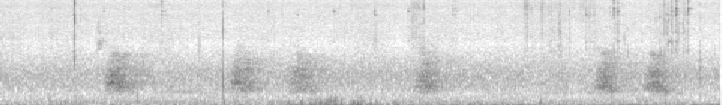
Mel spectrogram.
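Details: Two adult roadrunners near their baby make unusual noises while distracting a cat to keep it away from the young bird, recorded at dusk. Short knocking bursts repeat every half second to a second over a low background rumble.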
